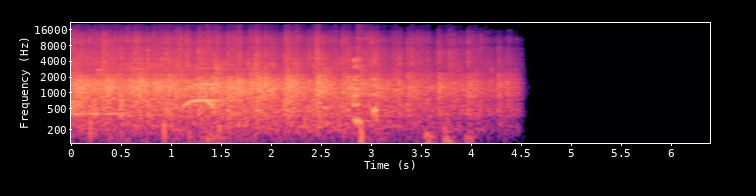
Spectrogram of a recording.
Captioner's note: audience applauding continues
